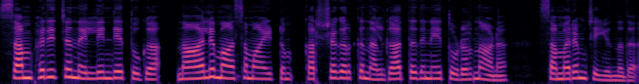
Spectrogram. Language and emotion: Malayalam, neutral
